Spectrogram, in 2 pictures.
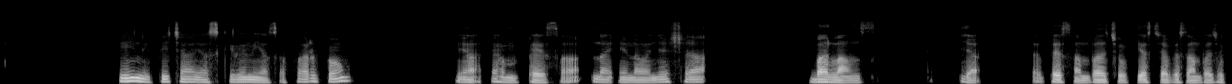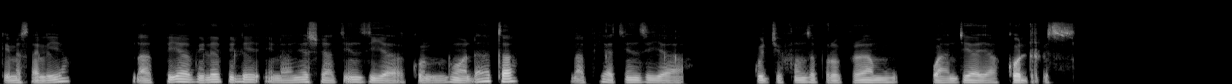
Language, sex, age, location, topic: Swahili, male, 25-35, Kisii, finance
